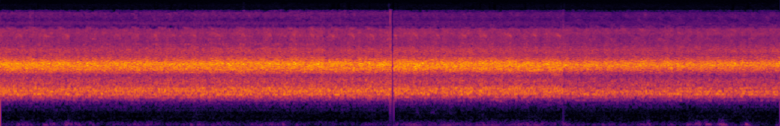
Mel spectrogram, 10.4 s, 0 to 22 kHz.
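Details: Chorus of frogs in front of a house during rice sowing, 2021: continuous massed croaking and trilling with no pauses, one brief sharp click midway, and soft low-pitched background noise.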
